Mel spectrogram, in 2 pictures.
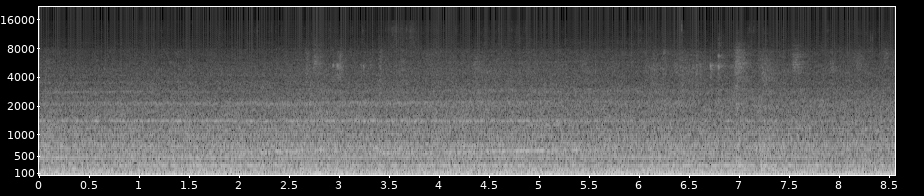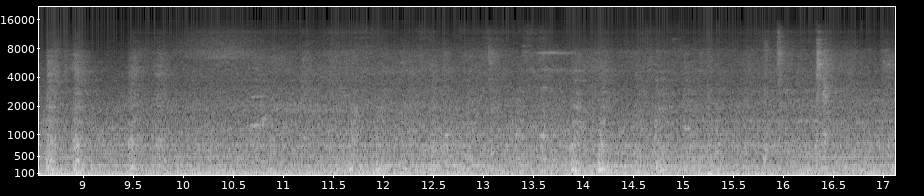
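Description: Interior noise of a moving electric commuter train: a steady low rumble of wheels on rails under a humming motor tone, with a faint whine rising in pitch over the first few seconds. From the middle on come scattered clicks of the wheels over rail joints.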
